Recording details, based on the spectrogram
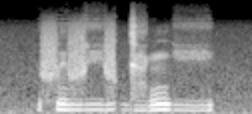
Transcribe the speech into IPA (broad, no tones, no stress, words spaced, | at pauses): fivi̤vɡæ̤ ŋi̤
